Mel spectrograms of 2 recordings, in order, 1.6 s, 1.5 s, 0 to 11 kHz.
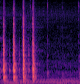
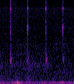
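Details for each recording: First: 2001 Jeep Cherokee XJ turn signal flasher relay: four sharp relay clicks then faint irregular ticking, blinkers work only when relay is moved; intermittent faulty flasher relay, being replaced. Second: 2001 Jeep Cherokee XJ, key on after replacing the turn signal flasher relay: quiet, crisp ticks about three per second, evenly spaced; blinkers working again, normal flasher clicking.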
